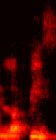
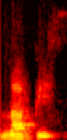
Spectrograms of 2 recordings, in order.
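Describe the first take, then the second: First: "lápiz" wrongly stressed on the last syllable, la-PEEZ; stress on final syllable. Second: "Lápiz" correctly stressed on the first syllable, LA-peez. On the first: Teacher reading the word as written without accent, final-syllable stress on "lápiz". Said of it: "how I would say this word as it's written". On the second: Teacher showing why the accent is needed, first-syllable stress on "Lápiz". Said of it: "so I have to put an accent". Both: Shown as a demonstration.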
